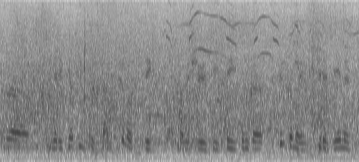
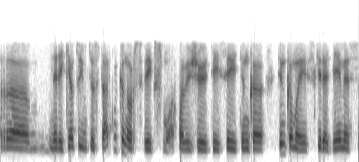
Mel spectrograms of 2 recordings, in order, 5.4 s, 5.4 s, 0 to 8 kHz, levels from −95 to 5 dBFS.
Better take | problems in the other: second | background sound (Waves, surf); 1 dB above the speech

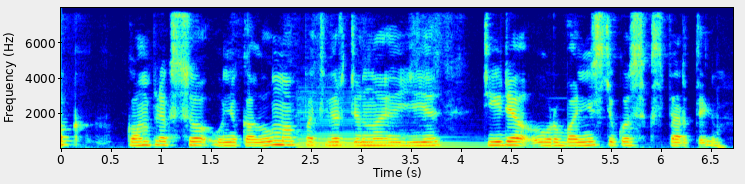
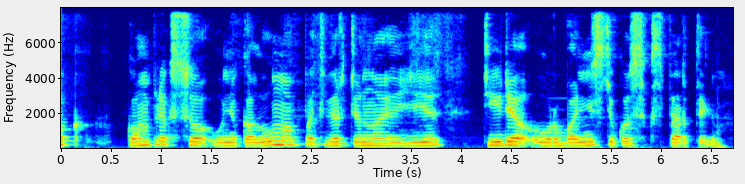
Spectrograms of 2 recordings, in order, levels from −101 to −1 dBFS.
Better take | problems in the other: second | background sound (Bowed string instrument); 17 dB below the speech

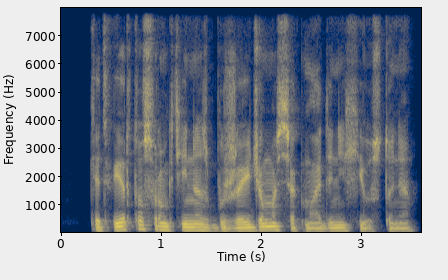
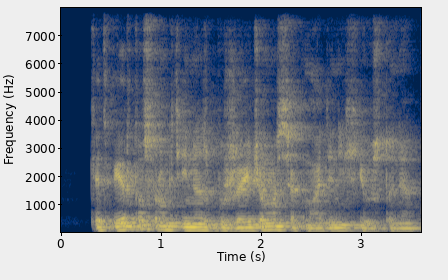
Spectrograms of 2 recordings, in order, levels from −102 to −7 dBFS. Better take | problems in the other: first | room echo; dies away in 0.7 s

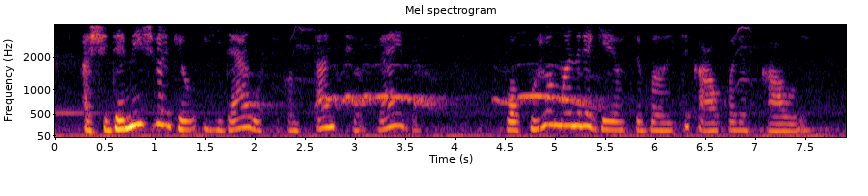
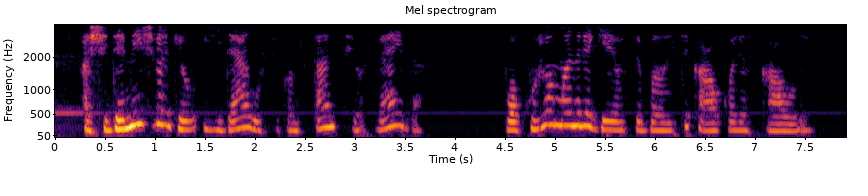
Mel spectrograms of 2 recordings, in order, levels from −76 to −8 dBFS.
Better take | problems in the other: second | background sound (Bird); 12 dB below the speech

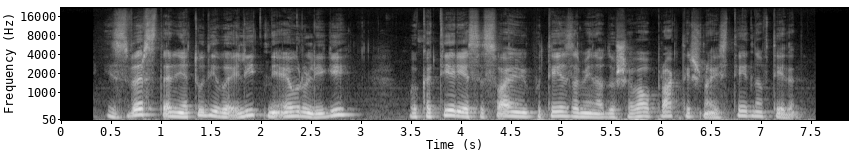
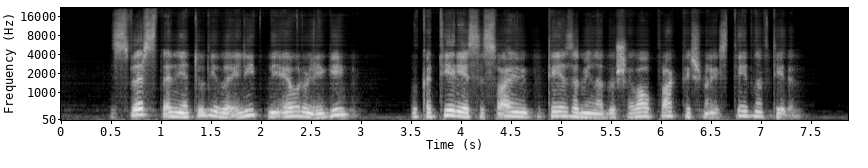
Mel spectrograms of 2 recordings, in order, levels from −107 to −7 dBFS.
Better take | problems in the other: first | noise reduction (neural mask model DeepFilterNet 3)

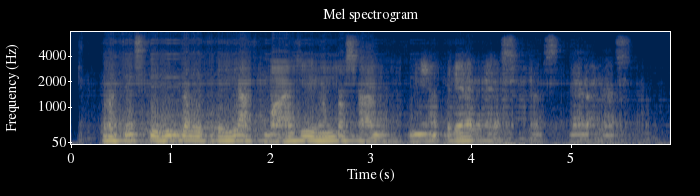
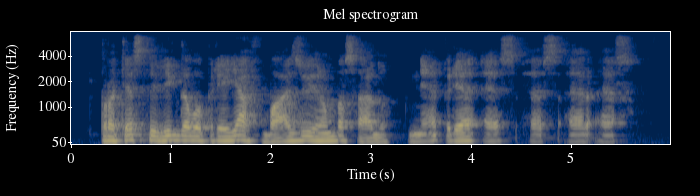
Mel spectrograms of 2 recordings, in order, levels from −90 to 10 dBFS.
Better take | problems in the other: second | noise reduction (neural separator model SepFormer DNS4)

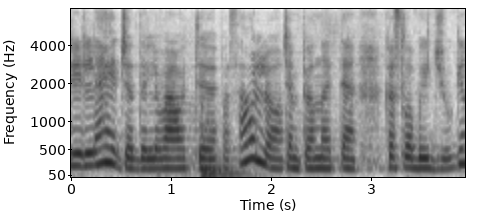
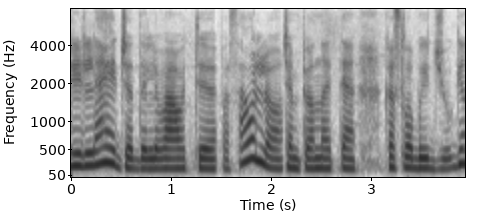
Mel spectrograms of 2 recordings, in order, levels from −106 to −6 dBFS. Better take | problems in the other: second | background sound (Drip); 15 dB below the speech // room echo; dies away in 1 s

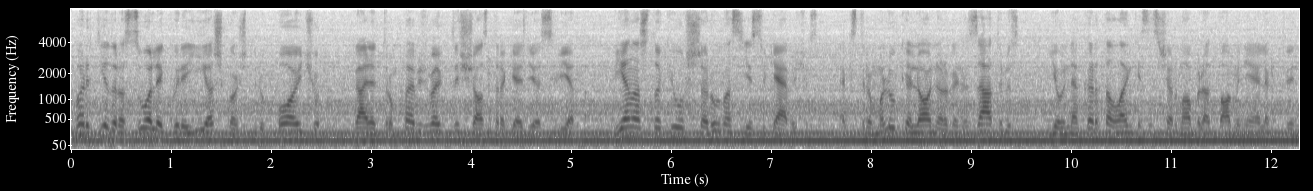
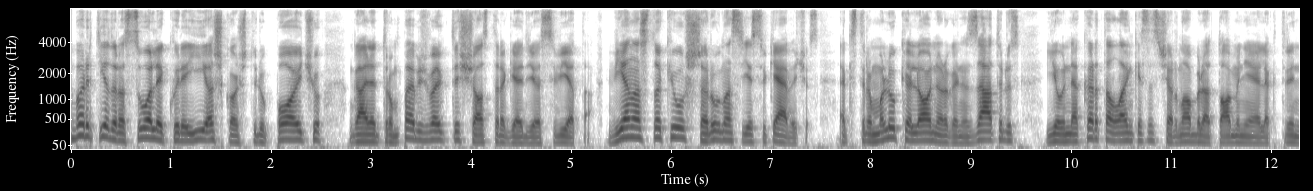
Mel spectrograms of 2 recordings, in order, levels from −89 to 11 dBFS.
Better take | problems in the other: second | background sound (Engine); 3 dB above the speech

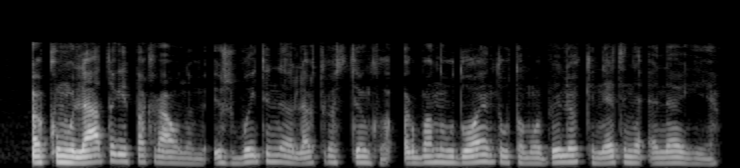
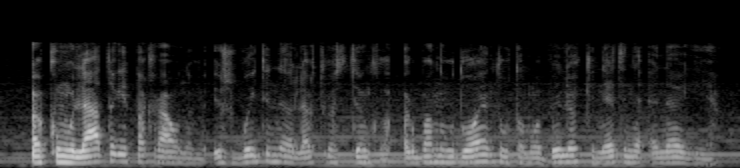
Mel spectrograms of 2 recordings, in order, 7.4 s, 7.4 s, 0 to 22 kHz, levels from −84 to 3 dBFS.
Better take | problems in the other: first | background sound (Bowed string instrument); 14 dB below the speech

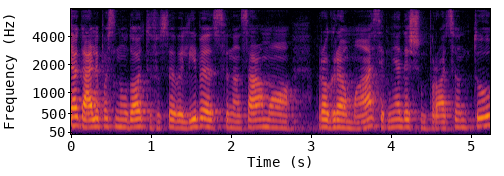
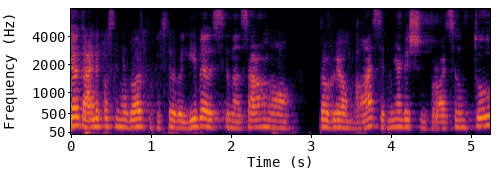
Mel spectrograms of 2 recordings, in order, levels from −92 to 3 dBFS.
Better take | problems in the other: first | noise reduction (neural mask model DeepFilterNet 3)

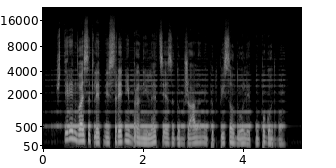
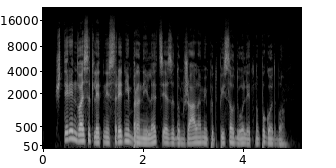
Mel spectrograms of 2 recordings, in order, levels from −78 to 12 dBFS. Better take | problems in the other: second | noise reduction (neural mask model RNNoise)

